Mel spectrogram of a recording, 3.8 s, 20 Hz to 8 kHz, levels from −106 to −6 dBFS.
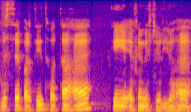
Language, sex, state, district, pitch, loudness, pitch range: Hindi, male, Jharkhand, Ranchi, 95 Hz, -17 LUFS, 90-105 Hz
